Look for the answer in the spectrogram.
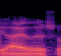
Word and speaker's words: Eilish: But the big winner of the night was Billie Eilish.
